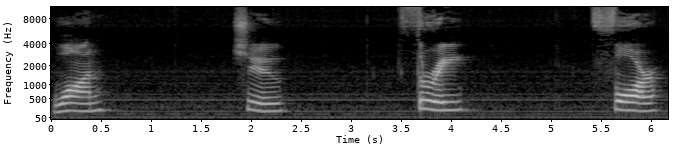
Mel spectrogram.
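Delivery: "one", "two", "three" each said alone in careful English, with a long pause after each; English number demo. Shown as a demonstration. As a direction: model teacher reading "twenty-one", "thirty", "one hundred" slowly and clearly. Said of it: "Apenas ouça a pronúncia correta de cada um dos números".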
